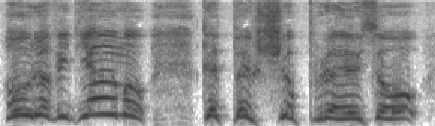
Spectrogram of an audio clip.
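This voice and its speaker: A man voicing a greedy, monstrous green fisherman in a children's story, gleeful and loud with hearty laughs. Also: very high voice, slow pace, vocal fry, no echo, voice pushed up, exaggerated voice. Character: ugly green gluttonous fisherman, sea-monster-like.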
